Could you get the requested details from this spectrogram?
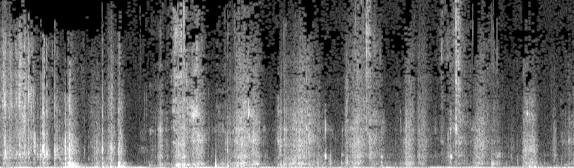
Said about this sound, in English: Should we try these crab shrimps? Sure. I mean, crab chips? Yeah, sure.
